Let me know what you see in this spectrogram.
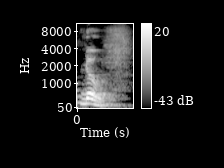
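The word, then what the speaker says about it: know: है 21 केस देखो के कब साइलेंट हो जाए एन से पहले के साइलेंट हो जाए ठीक है कब हो के साइलेंट एन से पहले के साइलेंट हो जाए ठीक है जैसे के एंड डब्लू है का पड़ी नो आ गई ना के हो गई ना साइलेंट अब जी का हो साइलेंट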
